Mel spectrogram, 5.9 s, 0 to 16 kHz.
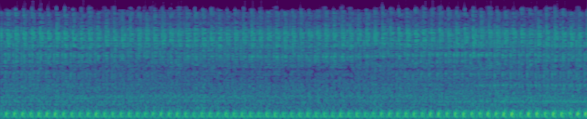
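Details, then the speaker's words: Yamaha Mio i 125 scooter before repair, idling: steady idle around two beats a second with a loud, busy metallic clatter over the exhaust; engine noisier than normal, and it ran quiet and smooth after the repair. "Kita nyo naman kung paano. Kita nyo kung paano kaingay."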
